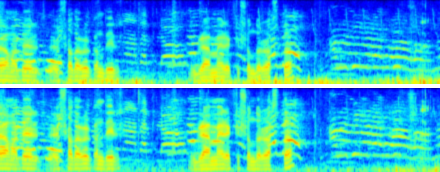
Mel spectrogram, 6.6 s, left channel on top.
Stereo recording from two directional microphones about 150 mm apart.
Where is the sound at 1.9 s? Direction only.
25° left (ahead or behind).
